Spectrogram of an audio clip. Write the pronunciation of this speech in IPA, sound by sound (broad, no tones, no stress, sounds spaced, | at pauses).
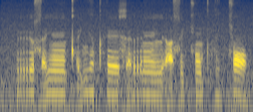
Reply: rʲ o s ɛ̰ j ẽː tʼ ɛ̰ ʎ ɛ̤ pʰ eː x ɛ̰ r ẽː lʲ a̰ s ɘ c õ pʰ ɛ̤ c ɔ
